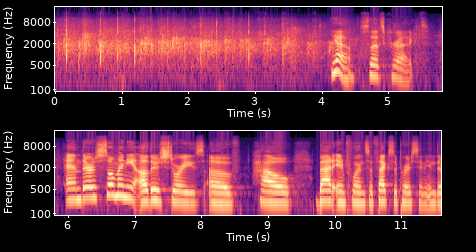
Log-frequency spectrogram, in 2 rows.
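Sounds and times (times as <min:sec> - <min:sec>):
small group clapping: 0:00.0 - 0:05.6
speech: 0:04.1 - 0:11.5.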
